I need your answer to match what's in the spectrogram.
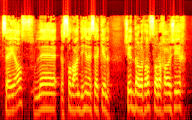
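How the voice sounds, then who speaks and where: A man with an Egyptian Arabic accent teaches Quran recitation in a TV studio lesson, quizzing viewers quickly and then drawing out the words slowly. His voice is a little high, with a flat delivery.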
